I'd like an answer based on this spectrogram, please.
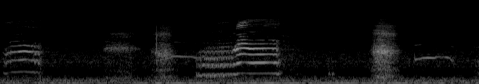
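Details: Pet cat, a mother who has brought her kitten to the household, gives a run of about five harmonic meows in under five seconds, some wavering and falling, one sharper and broken, with a faint low background hum.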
